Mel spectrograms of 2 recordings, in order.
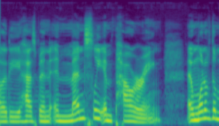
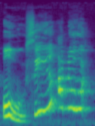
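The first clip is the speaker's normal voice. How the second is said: high gotcha. Real, not acted. Reacting to the however.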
